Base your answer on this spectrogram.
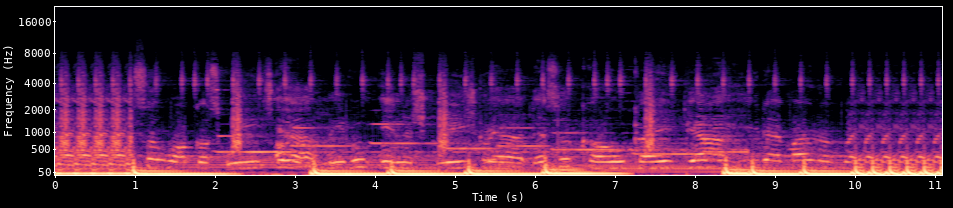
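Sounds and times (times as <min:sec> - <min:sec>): rapid stutter of repeated chunk: 0:00.0 - 0:11.0
slowed trap music with deep bass: 0:00.0 - 0:11.0.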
